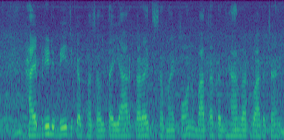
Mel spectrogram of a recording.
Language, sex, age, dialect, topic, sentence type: Maithili, male, 25-30, Southern/Standard, agriculture, question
